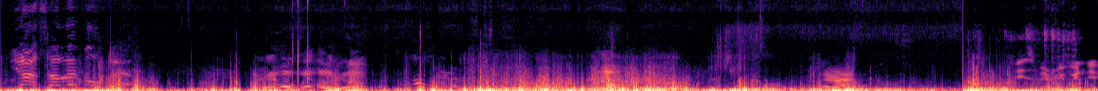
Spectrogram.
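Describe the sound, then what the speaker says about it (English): Strong wind buffeting the microphone outdoors on a farm, a steady loud roar with gusty rumbles throughout, while people talk over it. "It is very windy, as you can see."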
